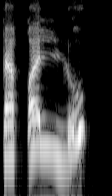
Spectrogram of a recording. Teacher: قاف موٹا پڑھا جائے گا، تا موٹا نہیں پڑھا جائے گا · لام بھی موٹا نہیں پڑھا جائے گا، لیکن تشدید ہے، دو لام ہے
